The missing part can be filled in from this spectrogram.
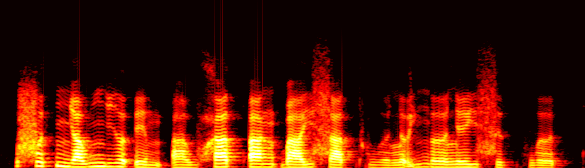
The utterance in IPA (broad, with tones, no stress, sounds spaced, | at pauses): f ə˦˥ t̚ ɲ a˨˦ w ŋ i˧ ə̯ ʔ e˧˩ m ʔ a̤˨˩ w x a˦˥ t̚ ʔ a˧ ŋ ɓ a˨˦ j s a˨˩ t̚ k ṳ˨˩ ə̯ l ə̰˧˥ j ŋ əː˧ l e˧ j s ɨ˨˩ k̚ h w ə˨˩ t̚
